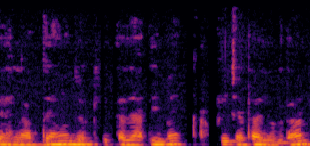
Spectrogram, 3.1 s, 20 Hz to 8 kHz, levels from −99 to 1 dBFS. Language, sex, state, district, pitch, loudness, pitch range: Hindi, male, Bihar, Gaya, 140 Hz, -28 LUFS, 125-145 Hz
